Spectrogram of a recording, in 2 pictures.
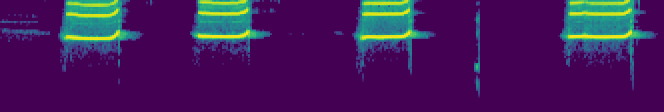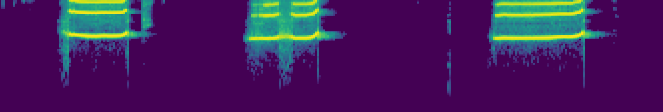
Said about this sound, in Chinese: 杨永乐把两根手指放在嘴里，轻轻一吹，就吹出了响亮的口哨。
